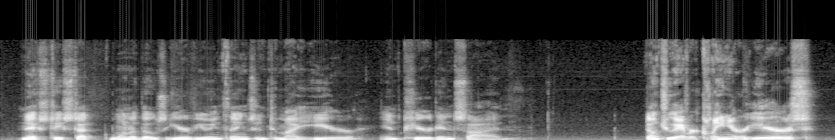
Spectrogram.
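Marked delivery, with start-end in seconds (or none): 6.5-8.1 gruff, rough-sounding voice. A doctor peering into the narrator's ear asks a question; gruff. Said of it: "he asked gruffly".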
